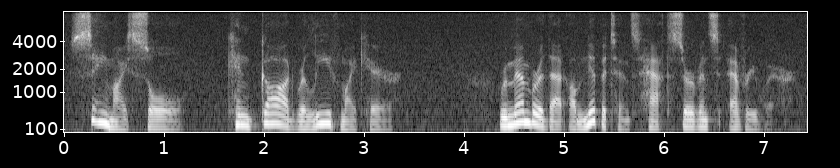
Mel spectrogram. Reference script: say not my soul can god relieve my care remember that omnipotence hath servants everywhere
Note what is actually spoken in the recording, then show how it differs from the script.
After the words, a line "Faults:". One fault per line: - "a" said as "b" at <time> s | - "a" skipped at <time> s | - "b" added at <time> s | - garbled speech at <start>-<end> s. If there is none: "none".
say my soul can god relieve my care remember that omnipotence hath servants everywhere
Faults:
- "not" skipped at 0.4 s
